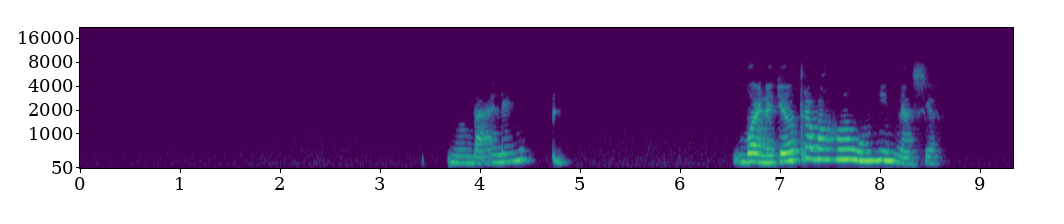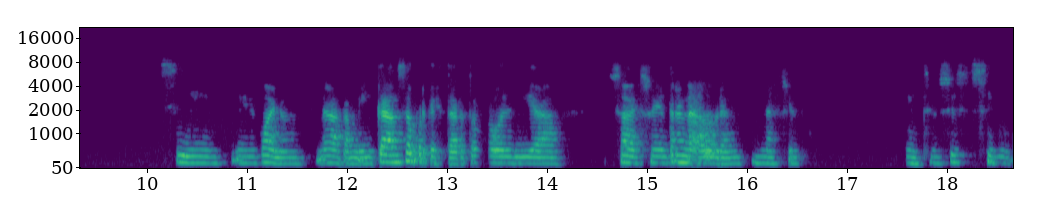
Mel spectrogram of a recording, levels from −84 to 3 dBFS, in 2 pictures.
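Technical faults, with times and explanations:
12.22–17.21 s, call bitrate drop: the speech turns rougher and watery. This fits the Opus encoder being pushed from about 32 kbps down to about 18 kbps, reaching its lowest rate for roughly 3.9 s. With fewer bits, each frame is quantised coarsely, so detail smears. On a spectrogram, harmonics go blotchy and grainy below the clip's 8 kHz ceiling. The waveform shows little change.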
